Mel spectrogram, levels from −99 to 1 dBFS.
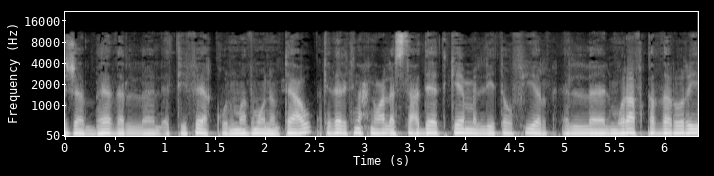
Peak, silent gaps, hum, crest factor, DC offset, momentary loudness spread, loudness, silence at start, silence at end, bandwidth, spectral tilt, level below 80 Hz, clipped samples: -4 dBFS; none; none; 12 dB; under 0.1%; 5 LU; -18 LUFS; 0 s; 0 s; 11 kHz; -7 dB/octave; -40 dBFS; under 0.1%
